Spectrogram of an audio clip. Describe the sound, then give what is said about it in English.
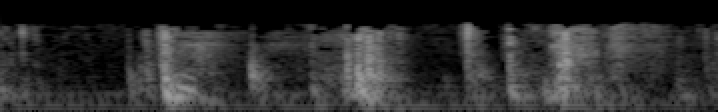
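Rattling and knocking at the handle of a stuck, locked door, recently rehung, comes as several separate clattering bursts with short pauses between them, moderately faint and muffled. “The handle won't even turn.”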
